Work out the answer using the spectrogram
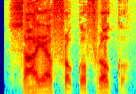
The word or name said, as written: Saia Froco Froco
